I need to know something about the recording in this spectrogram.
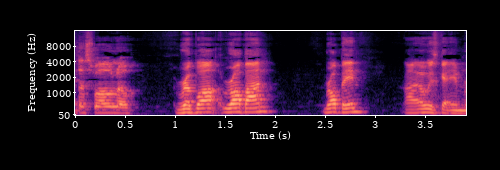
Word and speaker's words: Sassuolo: Sasula? It's not how you pronounce it. Sassuolo.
